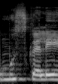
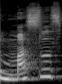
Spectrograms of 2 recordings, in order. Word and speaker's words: muscle: MUSCLE, इसको मुस्कले नहीं मसल्स पढ़ते हैं, जिसका मतलब होता है मांसपेशियां।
